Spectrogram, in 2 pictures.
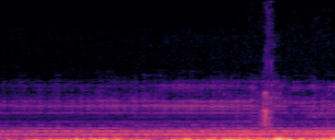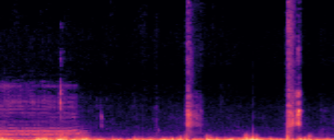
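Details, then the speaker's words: Very old outdoor garden tap with hose attached, turned on; steady buzzing hum with a clear pitch for about four seconds then cuts off, caused by an old, faulty vacuum breaker, later replaced with a new DURA unit. "Over the last few years, when I turn this tap on, it makes a humming sound. It's not a hammering sound, it's a humming sound."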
